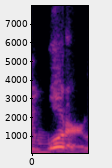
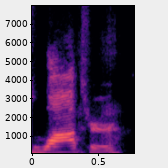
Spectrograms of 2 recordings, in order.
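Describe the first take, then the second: First: WATER as "wooder"; local "water". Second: WATER as "wah-ter", drawn out; son's "water". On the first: Shown as a demonstration. Guest contrasts his son's word, WATER as "wooder". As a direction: say WATER with the Philly "wood" vowel. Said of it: "but I say water". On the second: Retold or imitated. Guest quotes his son saying WATER as "wah-ter". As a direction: say WATER with an open "ah". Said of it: "My son says water".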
